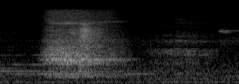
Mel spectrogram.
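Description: A person's loud breath out, a sigh of relief, starting about half a second in and fading within a second.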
